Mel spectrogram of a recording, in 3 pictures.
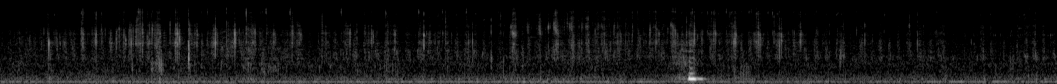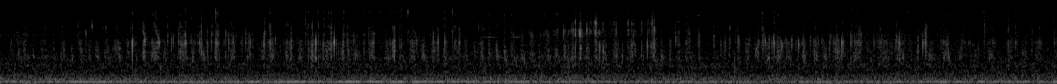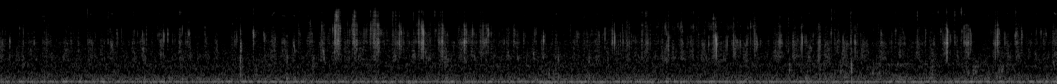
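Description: An African pygmy hedgehog chewing mealworms and darkling beetles from a ceramic dish: faint, irregular little crunching clicks in clusters over a low steady hum. There is one brief, much louder thump about seven seconds in.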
